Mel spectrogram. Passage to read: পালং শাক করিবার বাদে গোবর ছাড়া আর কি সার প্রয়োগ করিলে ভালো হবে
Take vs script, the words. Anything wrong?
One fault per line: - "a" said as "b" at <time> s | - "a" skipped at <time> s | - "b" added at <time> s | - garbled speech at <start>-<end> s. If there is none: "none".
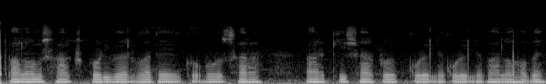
- "করিলে" added at 4.5 s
